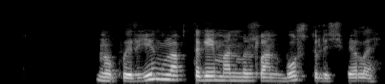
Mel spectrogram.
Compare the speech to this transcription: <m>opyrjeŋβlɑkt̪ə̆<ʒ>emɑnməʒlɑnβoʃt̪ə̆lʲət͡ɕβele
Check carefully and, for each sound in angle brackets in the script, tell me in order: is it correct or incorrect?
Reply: incorrect: n, incorrect: ɣ

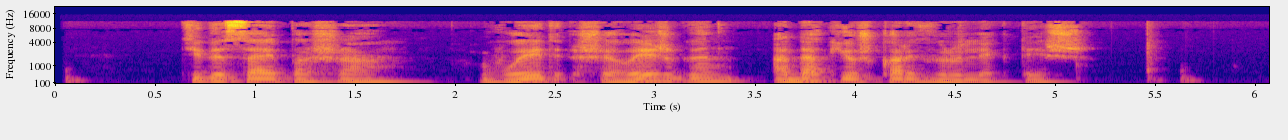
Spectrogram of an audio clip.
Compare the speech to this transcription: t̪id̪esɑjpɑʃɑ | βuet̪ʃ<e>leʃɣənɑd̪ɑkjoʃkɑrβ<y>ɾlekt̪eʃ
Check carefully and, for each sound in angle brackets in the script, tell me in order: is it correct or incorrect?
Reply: correct, correct

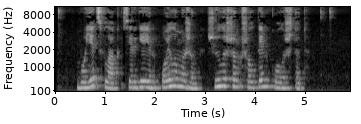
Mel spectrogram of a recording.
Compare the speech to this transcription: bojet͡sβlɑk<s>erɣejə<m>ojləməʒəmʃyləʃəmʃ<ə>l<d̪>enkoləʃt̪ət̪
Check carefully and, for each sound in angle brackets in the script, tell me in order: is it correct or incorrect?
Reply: correct, incorrect: n, correct, incorrect: t̪

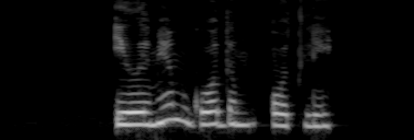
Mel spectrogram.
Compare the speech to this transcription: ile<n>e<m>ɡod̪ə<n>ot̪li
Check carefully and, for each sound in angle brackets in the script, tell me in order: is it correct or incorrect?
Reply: incorrect: m, correct, incorrect: m

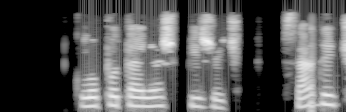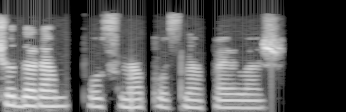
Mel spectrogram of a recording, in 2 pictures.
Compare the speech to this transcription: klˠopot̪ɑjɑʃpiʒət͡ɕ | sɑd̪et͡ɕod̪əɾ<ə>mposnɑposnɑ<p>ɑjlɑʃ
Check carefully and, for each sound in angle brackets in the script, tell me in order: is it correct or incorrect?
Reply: incorrect: ɑ, correct

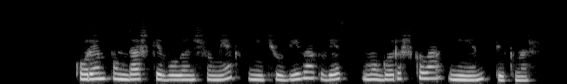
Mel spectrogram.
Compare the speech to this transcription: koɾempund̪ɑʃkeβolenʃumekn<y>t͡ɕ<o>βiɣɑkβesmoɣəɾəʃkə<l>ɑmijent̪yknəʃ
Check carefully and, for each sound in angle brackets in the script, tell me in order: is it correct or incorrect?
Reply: incorrect: i, incorrect: u, correct

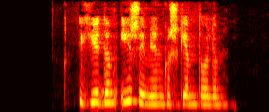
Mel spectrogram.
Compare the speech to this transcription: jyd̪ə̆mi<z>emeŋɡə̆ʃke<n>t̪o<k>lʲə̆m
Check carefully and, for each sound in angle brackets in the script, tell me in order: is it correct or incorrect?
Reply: incorrect: ʒ, incorrect: m, incorrect: none

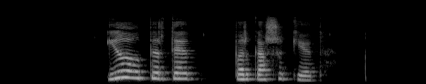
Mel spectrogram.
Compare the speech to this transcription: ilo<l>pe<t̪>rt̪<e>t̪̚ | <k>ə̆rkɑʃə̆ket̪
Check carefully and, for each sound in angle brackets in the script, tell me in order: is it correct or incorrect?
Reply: correct, incorrect: none, correct, incorrect: p

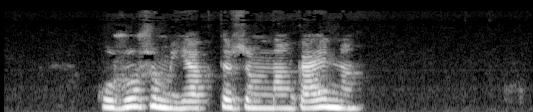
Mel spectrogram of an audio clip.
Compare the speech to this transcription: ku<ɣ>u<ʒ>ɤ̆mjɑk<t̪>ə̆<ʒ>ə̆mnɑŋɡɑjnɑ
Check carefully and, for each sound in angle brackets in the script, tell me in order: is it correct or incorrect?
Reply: incorrect: ʒ, correct, correct, correct

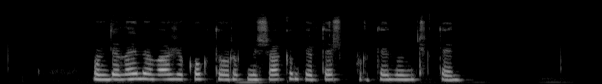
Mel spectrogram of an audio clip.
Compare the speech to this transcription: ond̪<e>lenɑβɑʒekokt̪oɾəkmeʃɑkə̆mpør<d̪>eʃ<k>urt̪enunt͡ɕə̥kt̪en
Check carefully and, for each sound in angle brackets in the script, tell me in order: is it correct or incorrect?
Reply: correct, incorrect: t̪, incorrect: p

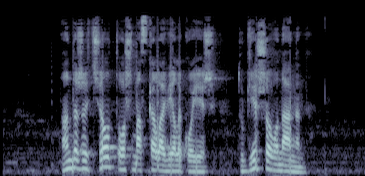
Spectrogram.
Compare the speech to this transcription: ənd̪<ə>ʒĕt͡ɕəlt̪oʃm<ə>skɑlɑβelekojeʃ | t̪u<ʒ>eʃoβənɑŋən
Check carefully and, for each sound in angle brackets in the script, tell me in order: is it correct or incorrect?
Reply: correct, incorrect: ɑ, incorrect: ɣ

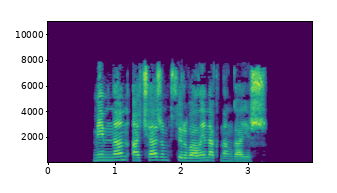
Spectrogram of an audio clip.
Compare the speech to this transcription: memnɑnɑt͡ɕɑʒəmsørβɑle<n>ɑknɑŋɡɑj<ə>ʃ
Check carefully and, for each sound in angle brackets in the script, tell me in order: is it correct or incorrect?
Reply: correct, correct

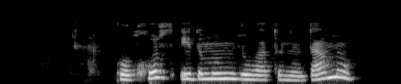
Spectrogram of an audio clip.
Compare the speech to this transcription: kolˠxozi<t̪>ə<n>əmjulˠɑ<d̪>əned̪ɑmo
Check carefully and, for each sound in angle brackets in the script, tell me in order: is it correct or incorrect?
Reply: incorrect: d̪, incorrect: m, incorrect: t̪

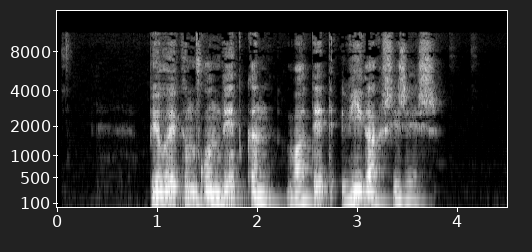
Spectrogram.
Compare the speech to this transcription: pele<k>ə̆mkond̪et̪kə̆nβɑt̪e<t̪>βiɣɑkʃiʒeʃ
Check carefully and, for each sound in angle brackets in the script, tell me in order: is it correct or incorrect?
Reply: correct, correct

